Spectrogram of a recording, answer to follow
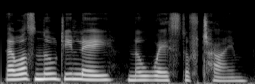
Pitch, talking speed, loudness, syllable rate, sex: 205 Hz, 190 wpm, -15 LUFS, 4.7 syllables/s, female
